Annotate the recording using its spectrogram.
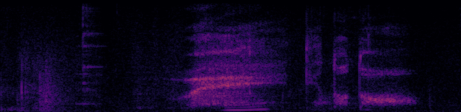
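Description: Hushed, whispered speech, with a breathy hiss about a second in and a few quiet voiced syllables near the end.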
